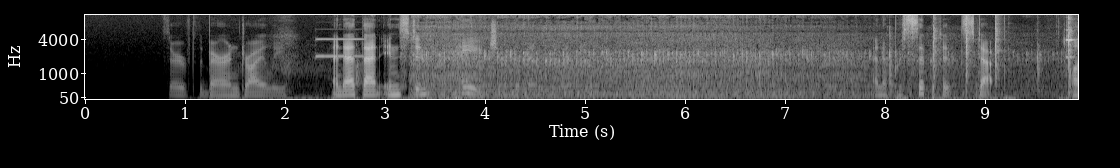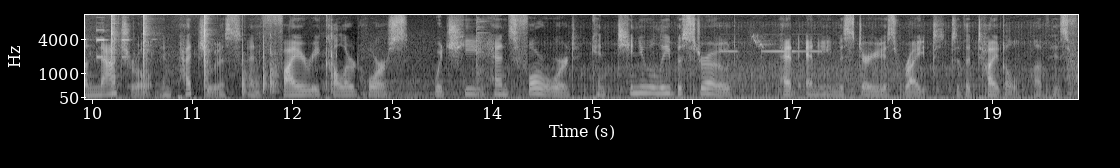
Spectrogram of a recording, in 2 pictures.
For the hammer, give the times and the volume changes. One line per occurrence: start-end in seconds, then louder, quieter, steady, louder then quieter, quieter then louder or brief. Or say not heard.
7.9-14.4 louder then quieter.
